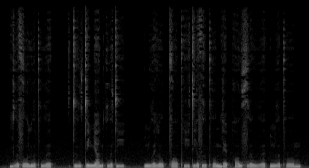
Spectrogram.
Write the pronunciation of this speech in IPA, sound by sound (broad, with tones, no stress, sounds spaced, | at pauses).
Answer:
j u˧˩ ə̯ f oː˧ l u˧ ə̯ pʰ u˧˩ ə̯ | t̪ ɯː˩˧ w t̪ e˩ ɲ aː˧˩ n k u˧˩ ə̯ t̪ iː˥˨ k̚ | ɲ u˩ ə̯ l oː˧˥ p̚ f ɔː˩˧ pʰ iː˧ t̪ i˧ ə̯ f ɯː˥˨ pʰ oː˧ ŋ j ɛː˧˥ p̚ h ɔː˧˥ w f u˧˩ ə̯ ʋ u˩˧ ə̯ | ɲ u˧ ə̯ pʰ oː˧ m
